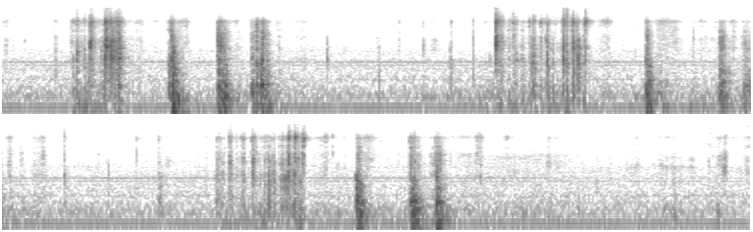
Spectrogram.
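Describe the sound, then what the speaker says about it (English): Tarot cards are shuffled in repeated quick riffling bursts, close and crisp, with short pauses between each shuffle. "we'll give this a good shuffle here"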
